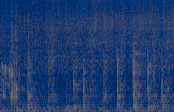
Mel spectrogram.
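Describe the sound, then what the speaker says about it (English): Bell peppers sizzle in a hot pan with softened vegetables for an aqua pazza poached snapper dish, with repeated close scrapes and clatters of stirring over a steady frying hiss. "I'm going to go ahead and add my peppers."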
